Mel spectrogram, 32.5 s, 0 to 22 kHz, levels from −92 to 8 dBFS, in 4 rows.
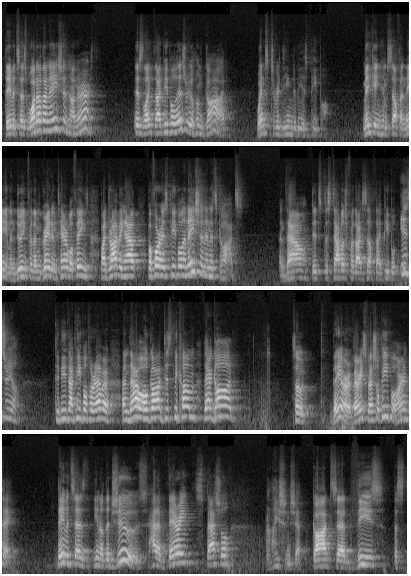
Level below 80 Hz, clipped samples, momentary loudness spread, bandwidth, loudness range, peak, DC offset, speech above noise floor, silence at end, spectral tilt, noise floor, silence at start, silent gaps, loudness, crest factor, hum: -60 dBFS; under 0.1%; 16 LU; 18 kHz; 8 LU; 0 dBFS; under 0.1%; 39 dB; 0.1 s; -3.5 dB/octave; -58 dBFS; 0.05 s; none; -19 LUFS; 20 dB; none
